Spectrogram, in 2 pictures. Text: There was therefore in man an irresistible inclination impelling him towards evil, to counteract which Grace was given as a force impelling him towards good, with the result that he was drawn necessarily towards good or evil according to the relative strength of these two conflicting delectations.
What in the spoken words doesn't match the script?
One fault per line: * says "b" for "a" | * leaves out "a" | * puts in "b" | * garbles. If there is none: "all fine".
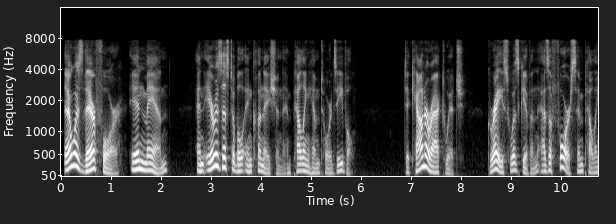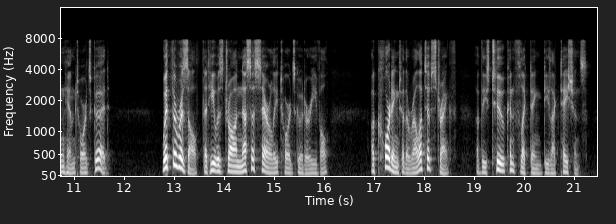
all fine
